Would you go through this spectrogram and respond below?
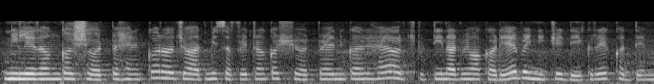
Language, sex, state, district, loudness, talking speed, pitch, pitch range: Hindi, female, Bihar, Saran, -16 LUFS, 265 wpm, 250 Hz, 240-260 Hz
